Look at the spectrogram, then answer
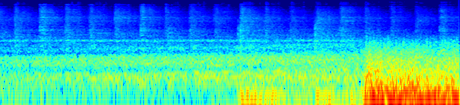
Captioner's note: explosion rumbles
